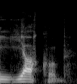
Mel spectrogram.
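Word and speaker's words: Jakob: because you would say you would you wouldn't say James, they use Jacob, but in German it would be Yakob.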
